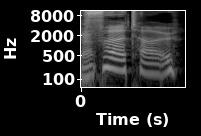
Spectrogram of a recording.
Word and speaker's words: pho: And pho as well, even though I think pho is not even pronounced like that, but it's like photo is one nearby to here. I think on Sydney Road there's a photo. But it should be like furto.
